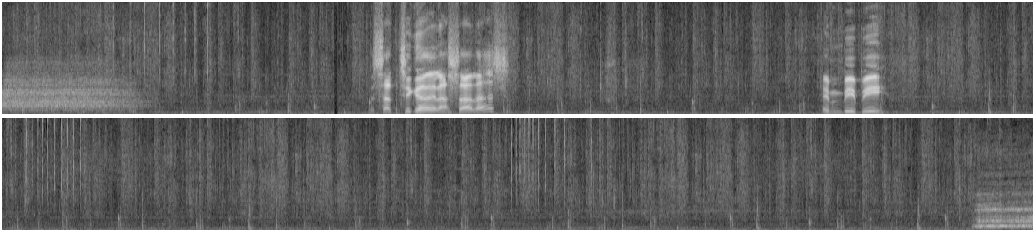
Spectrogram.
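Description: Footsteps tread steadily across a hard floor.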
